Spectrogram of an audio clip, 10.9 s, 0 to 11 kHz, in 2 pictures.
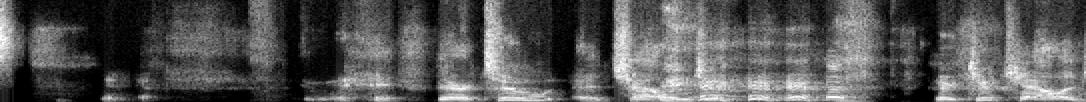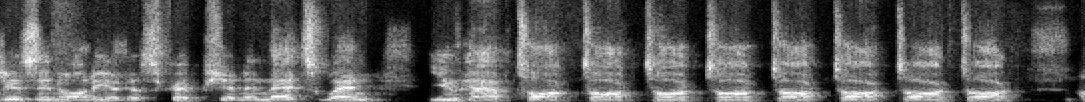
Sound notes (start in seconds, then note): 1.5 chuckles; 3.2 laughter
